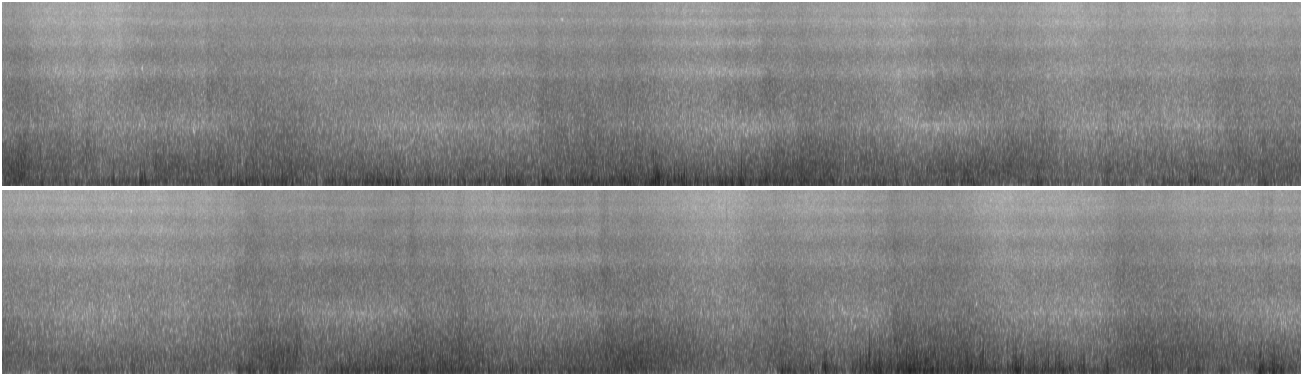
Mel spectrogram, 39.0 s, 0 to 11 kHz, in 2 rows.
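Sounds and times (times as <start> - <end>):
ocean waves on beach: 0.0 - 38.9
wind rumbling on microphone: 0.0 - 38.9.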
